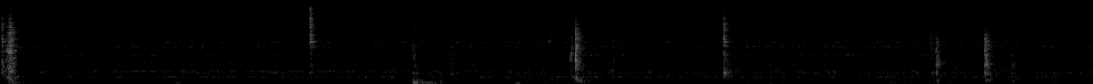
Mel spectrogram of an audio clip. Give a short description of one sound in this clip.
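Small objects click and tap sharply as hands handle them.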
